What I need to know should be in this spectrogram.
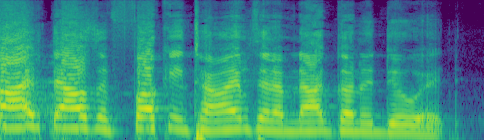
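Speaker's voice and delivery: fired-up, heated, angry, defiant tone. Speaker refusing to be told to calm down in a heated argument: shouting.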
